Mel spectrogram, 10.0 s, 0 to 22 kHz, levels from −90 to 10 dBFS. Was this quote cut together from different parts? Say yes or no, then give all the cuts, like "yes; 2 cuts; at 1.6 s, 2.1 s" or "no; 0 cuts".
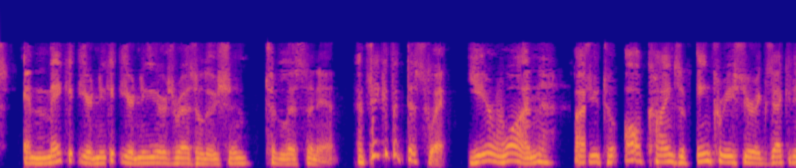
yes; 4 cuts; at 1.3 s, 4.3 s, 7.3 s, 8.7 s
